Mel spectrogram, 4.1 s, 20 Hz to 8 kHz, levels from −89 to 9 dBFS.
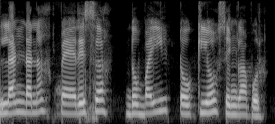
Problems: background sounds at intervals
